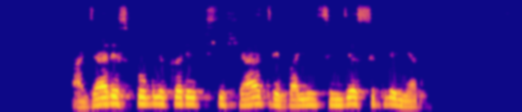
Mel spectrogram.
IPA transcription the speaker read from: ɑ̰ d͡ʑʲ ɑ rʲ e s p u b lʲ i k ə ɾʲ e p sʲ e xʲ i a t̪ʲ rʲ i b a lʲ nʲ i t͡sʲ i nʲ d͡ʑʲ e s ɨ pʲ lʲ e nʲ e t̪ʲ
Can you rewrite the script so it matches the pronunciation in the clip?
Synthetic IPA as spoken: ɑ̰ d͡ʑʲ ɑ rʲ e s p u b lʲ i k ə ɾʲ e p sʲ i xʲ i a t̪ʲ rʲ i b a lʲ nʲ i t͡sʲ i nʲ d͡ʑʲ e s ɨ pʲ lʲ e nʲ e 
